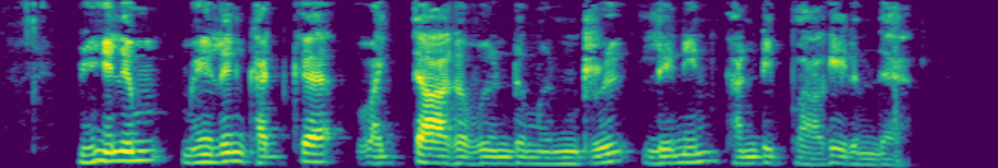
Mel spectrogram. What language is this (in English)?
Tamil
